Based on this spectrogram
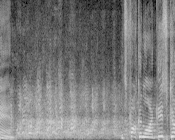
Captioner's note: audience laughing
